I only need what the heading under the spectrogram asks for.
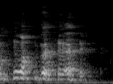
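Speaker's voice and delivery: loud, high shocked outburst; shocked shout. Real, not acted. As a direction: yell it in disbelief. Reacts to disgusting food.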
